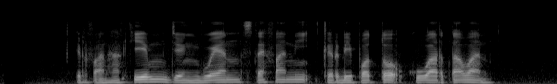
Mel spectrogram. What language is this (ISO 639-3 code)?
sun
